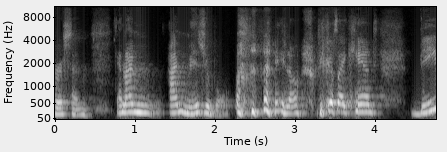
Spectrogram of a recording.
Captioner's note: chuckles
